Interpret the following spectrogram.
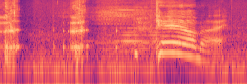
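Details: Teenager doing deliberate burps on camera: loud voiced burps, including one long drawn-out belch, with background music; voluntary burping.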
